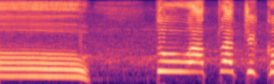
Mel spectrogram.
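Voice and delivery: long held goal scream; explosive goal commentary. Real, not acted. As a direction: belt out the goal call.

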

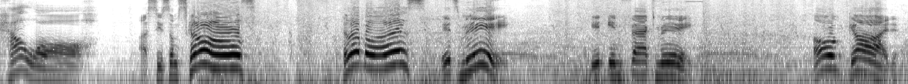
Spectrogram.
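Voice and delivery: high, loud greeting to the enemies; loud playful hello; calling out loud. Pretend. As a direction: hail them cheerfully then panic. Calling to skulls then panicking.

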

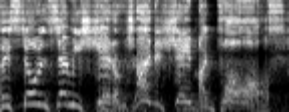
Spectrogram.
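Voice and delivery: rising, high-pitched comic rant; mock outrage. Podcaster griping to a sponsor about missing products, mock outrage.

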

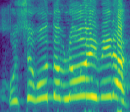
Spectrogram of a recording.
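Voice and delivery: high, loud burst of surprise; sorpresa exclamada. Pretend. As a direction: cry out at a startling discovery. Descubre de pronto otro personaje. (exclamación de asombro, aguda y fuerte)

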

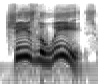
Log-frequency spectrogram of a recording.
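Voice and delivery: high, loud and slow, fed up with waiting; impatient exasperation. Retold or imitated. A fed-up person at a photo shoot, exasperated. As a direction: groan it out like someone sick of posing. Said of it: "You're like".

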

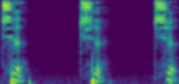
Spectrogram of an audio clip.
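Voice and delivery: "تش" as a short lone ch sound, repeated with gaps; isolated CH sound. Shown as a demonstration. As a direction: drill "تش" as separate short sounds. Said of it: "دايمًا بتتنطق". ("تش" صوت قصير منفصل يتكرر)

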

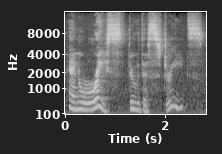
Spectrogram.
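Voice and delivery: slow, lilting storybook read; reading to children. Acted. Storyteller reading the windy-day book to kids, lilting. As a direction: savour each image for little listeners.

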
